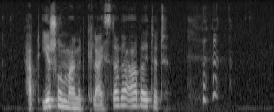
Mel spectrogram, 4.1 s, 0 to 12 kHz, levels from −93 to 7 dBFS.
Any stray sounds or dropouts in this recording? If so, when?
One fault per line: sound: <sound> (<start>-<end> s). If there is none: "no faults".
sound: laugh (2.8-3.5 s)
